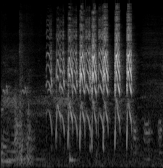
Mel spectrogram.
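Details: Pet parrot that talks, saying 'mummy' and 'papa': after a person speaks briefly, it gives seven quick, nasal, harmonic calls, each dipping in pitch, at about five per second, then quiet.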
